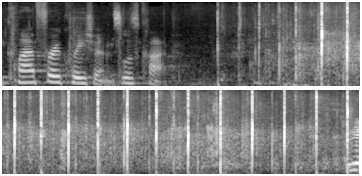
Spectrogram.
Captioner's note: applause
